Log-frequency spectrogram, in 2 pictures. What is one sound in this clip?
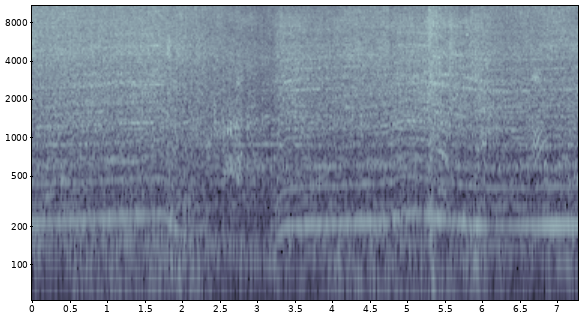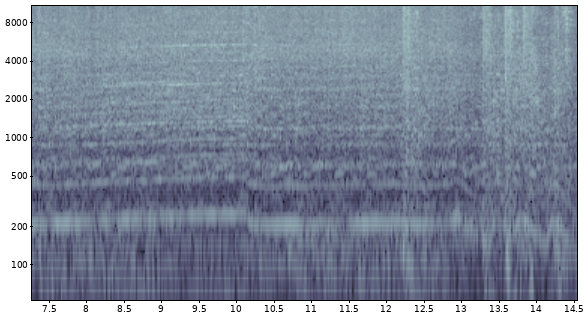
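A motorcycle engine roars steadily, its pitch dipping and rising as it shifts speed.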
